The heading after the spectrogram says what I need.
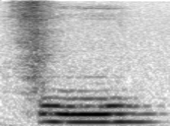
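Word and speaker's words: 福: Actually, the Chinese word for bat and the Chinese word for blessing is pronounced the same. Fu.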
